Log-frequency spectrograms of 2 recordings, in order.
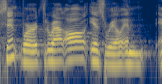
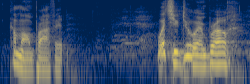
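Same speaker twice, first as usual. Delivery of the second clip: low, jeering, goading, mocking voice; 5 semitones lower, 4 dB quieter than usual. Telling the story of Elijah at noon with the prophets of Baal, Elijah taunting. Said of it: "Elijah began to taunt them".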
